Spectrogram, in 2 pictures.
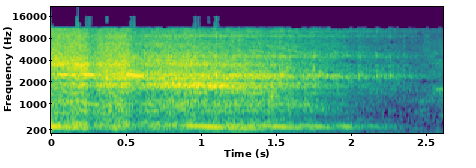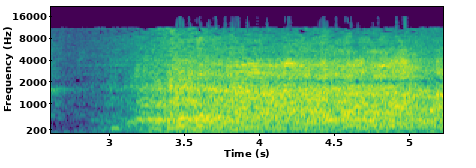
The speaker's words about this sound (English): You can turn off the blender.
